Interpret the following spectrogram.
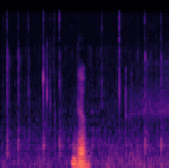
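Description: Stylus tapping and scratching on a tablet screen during handwriting: a run of faint, light clicks with a short scratch near the end. One spoken word about a second in.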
